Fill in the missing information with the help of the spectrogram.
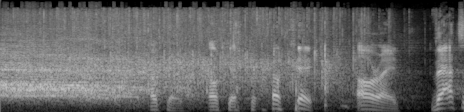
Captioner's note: cheers and applause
